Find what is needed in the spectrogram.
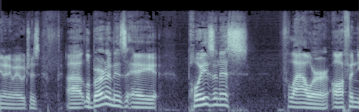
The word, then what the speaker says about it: laburnum: But also, like, the person who pronounced it, like, said it, like, they were like, laburnum. And it was like, okay, it's L-A-B-U-R-N-U-M, which is still very weird to me.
